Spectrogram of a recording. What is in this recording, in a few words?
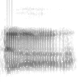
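affirmation, voice, agents, balkan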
